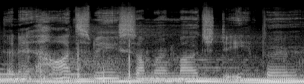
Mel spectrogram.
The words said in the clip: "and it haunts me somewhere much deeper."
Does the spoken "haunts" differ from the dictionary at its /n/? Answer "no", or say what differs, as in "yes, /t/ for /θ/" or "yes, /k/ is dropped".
yes, /n/ is dropped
